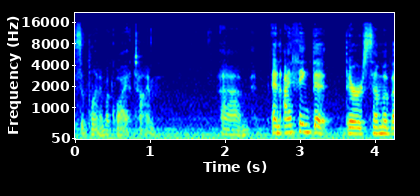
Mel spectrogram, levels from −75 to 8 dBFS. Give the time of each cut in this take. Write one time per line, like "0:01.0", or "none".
none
